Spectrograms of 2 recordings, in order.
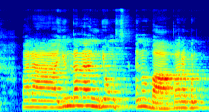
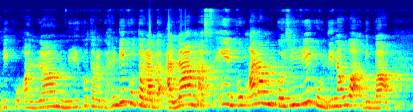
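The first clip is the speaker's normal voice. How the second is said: defensive protest; 3 semitones higher, 6 dB louder than usual. Retold or imitated. Defending herself to the nurse.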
